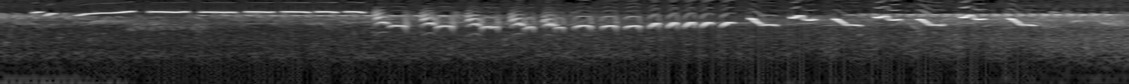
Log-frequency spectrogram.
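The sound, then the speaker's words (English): A Virginia rail calls alone from a marsh in spring, clear: a rapid run of sharp, high notes that speeds into a tight rhythmic series, then breaks into looser, slurred calls. “It's a Virginia rail, unseen but hardly unheard, ringing in the new season.”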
